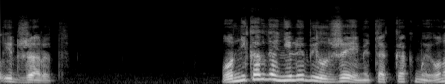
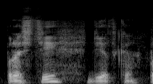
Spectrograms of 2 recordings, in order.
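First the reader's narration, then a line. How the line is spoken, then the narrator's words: Muttered. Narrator (Russian): пробормотал Джеб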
